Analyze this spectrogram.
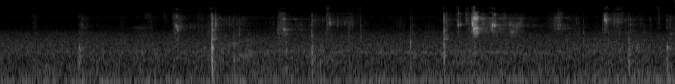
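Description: Tennis rally on a hard court: sharp pops of racket strings striking the ball, the loudest about two seconds in and just under five seconds in, among fainter ball bounces and footfalls. A steady low rumble runs underneath.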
